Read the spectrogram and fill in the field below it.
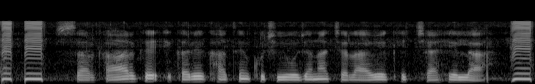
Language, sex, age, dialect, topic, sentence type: Bhojpuri, male, <18, Western, agriculture, statement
